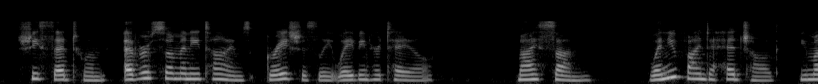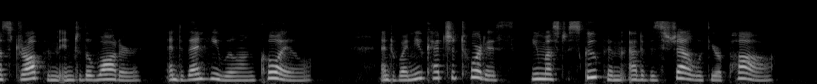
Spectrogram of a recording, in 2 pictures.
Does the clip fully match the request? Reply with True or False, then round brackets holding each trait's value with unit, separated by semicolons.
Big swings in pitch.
False (4.0 semitones)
